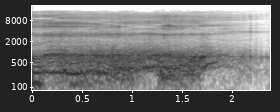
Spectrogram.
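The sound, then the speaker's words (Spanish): A voice imitates loud thunder with a rough, rumbling roar that holds for nearly two seconds, then trails off into a short fade. “Si oye un fuerte trueno, haga un fuerte trueno, por favor.”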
